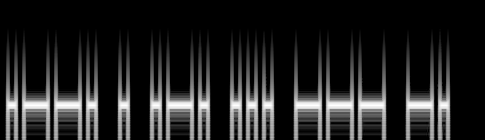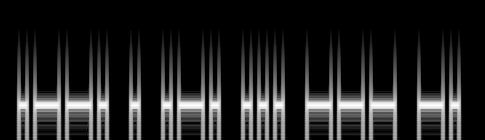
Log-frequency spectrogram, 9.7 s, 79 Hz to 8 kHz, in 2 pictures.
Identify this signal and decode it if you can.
Morse code, heard as a keyed tone, about 15 wpm, 250 Hz. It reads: PERSON PERSON
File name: morse / morse-training-15WPM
